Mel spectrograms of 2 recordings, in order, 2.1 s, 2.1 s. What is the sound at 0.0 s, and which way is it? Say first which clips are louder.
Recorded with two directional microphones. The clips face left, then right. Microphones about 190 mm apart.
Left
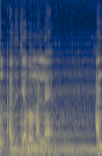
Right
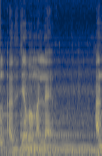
A man's voice: left 4 dB; 20° left (ahead or behind).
